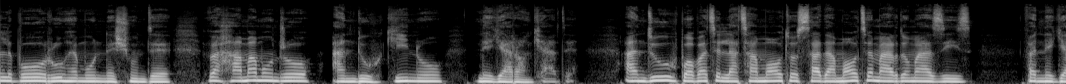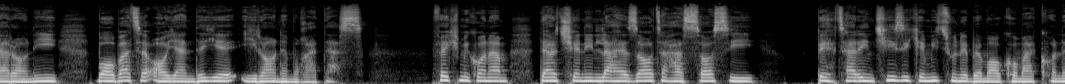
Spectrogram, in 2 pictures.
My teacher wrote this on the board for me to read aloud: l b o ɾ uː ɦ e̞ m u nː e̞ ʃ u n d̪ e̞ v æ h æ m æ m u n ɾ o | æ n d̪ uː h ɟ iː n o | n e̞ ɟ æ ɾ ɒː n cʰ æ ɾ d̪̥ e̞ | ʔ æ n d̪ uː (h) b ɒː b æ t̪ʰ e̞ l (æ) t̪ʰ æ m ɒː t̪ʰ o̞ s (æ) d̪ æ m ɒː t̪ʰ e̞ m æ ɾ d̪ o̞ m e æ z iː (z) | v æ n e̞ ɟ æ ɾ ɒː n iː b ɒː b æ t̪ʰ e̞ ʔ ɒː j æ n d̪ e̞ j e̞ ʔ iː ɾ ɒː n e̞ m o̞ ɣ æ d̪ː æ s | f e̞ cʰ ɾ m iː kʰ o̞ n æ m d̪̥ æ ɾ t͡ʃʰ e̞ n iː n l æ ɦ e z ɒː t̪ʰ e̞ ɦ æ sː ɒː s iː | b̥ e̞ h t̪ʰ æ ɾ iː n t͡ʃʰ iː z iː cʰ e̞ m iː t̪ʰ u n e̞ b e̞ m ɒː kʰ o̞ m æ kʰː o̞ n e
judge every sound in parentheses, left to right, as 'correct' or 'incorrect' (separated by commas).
correct, correct, correct, correct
